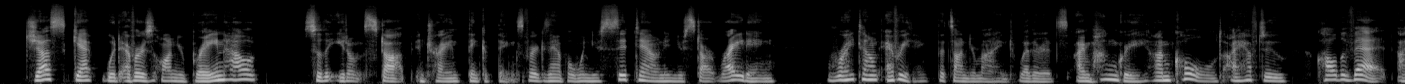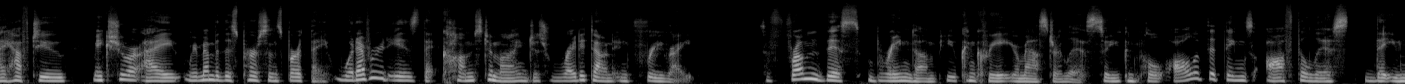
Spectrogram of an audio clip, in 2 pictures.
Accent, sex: American, female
